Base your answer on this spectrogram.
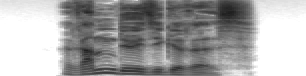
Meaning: strong/mixed nominative/accusative neuter singular comparative degree of rammdösig
- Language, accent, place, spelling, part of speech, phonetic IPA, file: German, Germany, Berlin, rammdösigeres, adjective, [ˈʁamˌdøːzɪɡəʁəs], De-rammdösigeres.ogg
